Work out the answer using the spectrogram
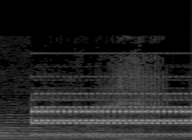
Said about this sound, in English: Okay, let's check in on Leanne in the control room. She's about to receive an expository phone call.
